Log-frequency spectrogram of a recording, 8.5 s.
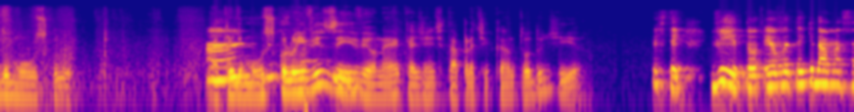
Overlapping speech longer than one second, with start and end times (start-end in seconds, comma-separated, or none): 2.1-3.7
